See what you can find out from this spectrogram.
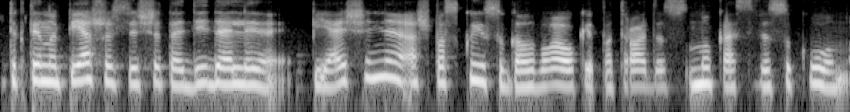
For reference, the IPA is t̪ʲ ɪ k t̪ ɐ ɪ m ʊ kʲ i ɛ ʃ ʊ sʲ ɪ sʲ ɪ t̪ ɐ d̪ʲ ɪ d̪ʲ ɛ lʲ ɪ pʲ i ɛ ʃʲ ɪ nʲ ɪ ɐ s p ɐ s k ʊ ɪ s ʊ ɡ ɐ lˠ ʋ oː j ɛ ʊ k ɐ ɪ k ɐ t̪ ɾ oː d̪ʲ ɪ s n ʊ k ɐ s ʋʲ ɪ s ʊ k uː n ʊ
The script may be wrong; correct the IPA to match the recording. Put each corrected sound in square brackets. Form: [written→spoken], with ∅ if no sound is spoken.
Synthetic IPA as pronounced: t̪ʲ ɪ k t̪ ɐ ɪ [m→n] ʊ [kʲ→pʲ] i ɛ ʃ ʊ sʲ ɪ [sʲ→ʃʲ] ɪ t̪ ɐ d̪ʲ ɪ d̪ʲ ɛ lʲ ɪ pʲ i ɛ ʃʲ ɪ nʲ ɪ ɐ [s→ʃ] p ɐ s k ʊ ɪ s ʊ ɡ ɐ lˠ ʋ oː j ɛ ʊ k ɐ ɪ [k→p] ɐ t̪ ɾ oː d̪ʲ ɪ s n ʊ k ɐ s ʋʲ ɪ s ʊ k uː n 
